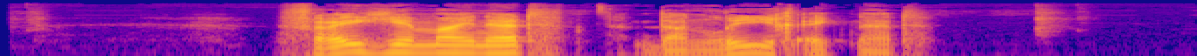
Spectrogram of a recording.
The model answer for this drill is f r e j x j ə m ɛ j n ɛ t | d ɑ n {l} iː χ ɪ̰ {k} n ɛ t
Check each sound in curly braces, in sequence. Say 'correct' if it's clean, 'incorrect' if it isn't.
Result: correct, correct

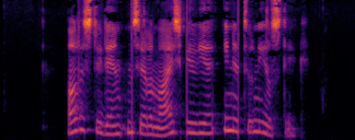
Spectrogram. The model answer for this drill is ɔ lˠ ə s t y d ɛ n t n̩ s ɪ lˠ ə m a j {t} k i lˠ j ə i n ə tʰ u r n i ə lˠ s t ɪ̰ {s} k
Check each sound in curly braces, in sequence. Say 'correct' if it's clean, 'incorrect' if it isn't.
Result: incorrect: s, incorrect: none

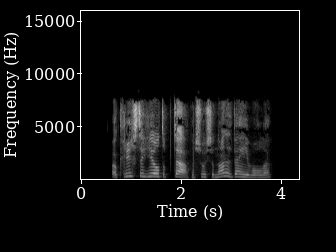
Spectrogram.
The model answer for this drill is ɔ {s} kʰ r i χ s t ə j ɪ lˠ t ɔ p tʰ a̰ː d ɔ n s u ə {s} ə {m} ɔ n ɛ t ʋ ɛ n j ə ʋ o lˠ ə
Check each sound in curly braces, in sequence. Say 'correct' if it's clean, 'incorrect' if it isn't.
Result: incorrect: none, correct, incorrect: n

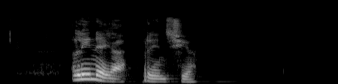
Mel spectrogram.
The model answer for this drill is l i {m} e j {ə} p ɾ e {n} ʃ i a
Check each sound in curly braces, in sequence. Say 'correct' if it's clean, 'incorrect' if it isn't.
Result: incorrect: n, incorrect: a, correct

